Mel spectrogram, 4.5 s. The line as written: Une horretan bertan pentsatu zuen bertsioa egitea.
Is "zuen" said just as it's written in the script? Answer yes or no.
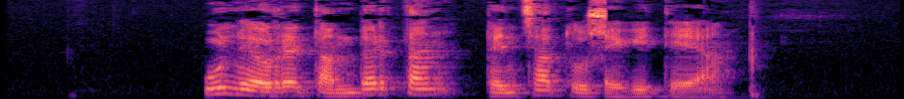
no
